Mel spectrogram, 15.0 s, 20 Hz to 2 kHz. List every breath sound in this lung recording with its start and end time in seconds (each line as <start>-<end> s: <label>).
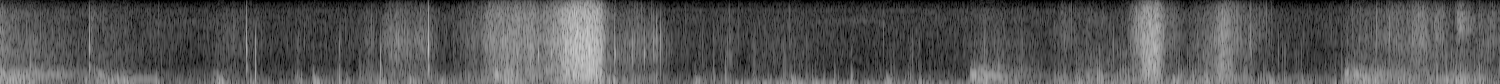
0.74-1.56 s: exhalation
0.74-1.56 s: wheeze
9.64-10.27 s: inhalation
9.64-10.27 s: wheeze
